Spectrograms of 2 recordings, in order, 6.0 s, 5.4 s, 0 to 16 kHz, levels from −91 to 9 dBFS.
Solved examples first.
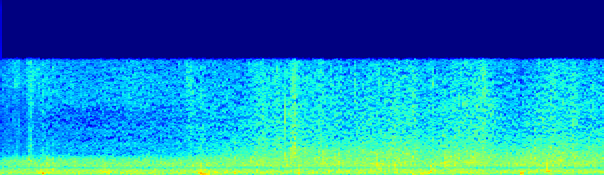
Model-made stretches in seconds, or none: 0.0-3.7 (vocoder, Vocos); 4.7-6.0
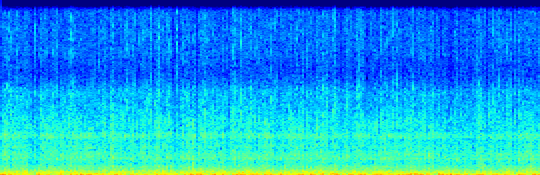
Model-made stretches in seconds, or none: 3.9-5.4 (vocoder, BigVGAN v2)

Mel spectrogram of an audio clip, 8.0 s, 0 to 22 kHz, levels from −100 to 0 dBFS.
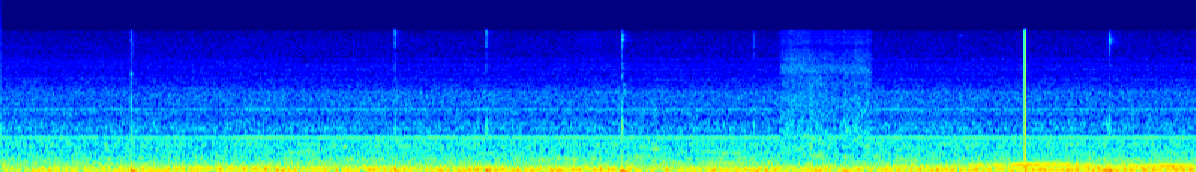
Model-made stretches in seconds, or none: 5.2-5.8 (codec, HILCodec)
